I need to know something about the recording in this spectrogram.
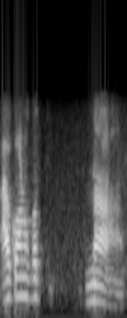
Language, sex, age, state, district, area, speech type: Odia, male, 45-60, Odisha, Koraput, urban, conversation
